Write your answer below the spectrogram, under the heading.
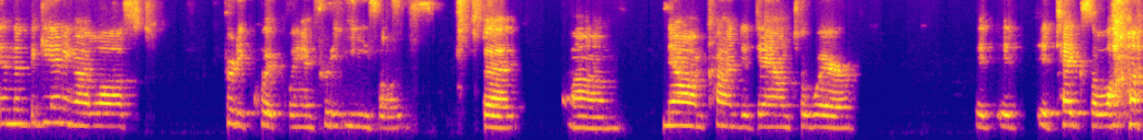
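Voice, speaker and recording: A somewhat breathy woman at a fairly high pitch, flat and monotone, with long, frequent pauses. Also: fairly slow pace. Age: 60s. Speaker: diet success story guest. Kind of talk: interview. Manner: hesitant, halting.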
